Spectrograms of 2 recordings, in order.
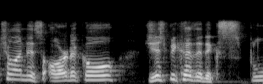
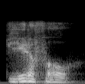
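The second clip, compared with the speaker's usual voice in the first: creepy man voice; 6 semitones lower than usual. Acted. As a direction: whisper it like a lurking creep. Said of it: "in my most creepy man voice".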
